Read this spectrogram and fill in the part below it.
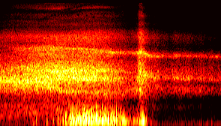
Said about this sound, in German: Weil ich bin nämlich im tiefen Wald und es ist so kalt und ich muss ganz langsam sprechen, damit man mich versteht. Denn es geht hier ein Wind.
